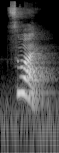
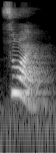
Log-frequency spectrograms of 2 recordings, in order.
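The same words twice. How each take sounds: First: It begins with a clear ts sound. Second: It begins with a clear ts sound.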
